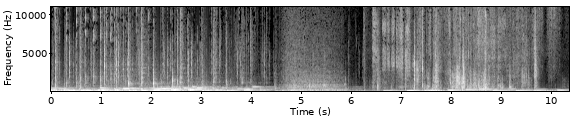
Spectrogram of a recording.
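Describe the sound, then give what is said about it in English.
A pencil scratches and taps out letters on a desk in quick, uneven strokes, layered over low sustained pitched tones, with a brief smoother hiss midway before the busy writing resumes. “Someone is writing letter on the desk with pencil.”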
